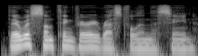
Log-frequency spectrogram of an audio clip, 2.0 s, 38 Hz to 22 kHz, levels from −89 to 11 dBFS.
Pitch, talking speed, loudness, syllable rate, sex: 100 Hz, 240 wpm, -18 LUFS, 7.8 syllables/s, male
